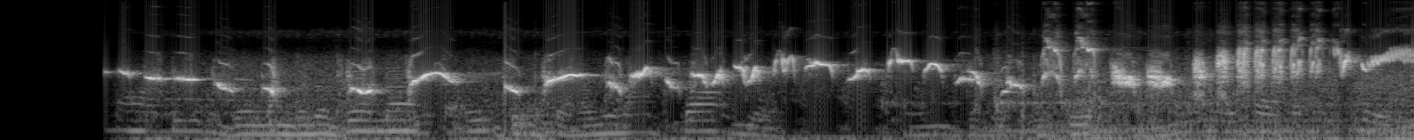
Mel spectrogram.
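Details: Green leafbird (cucak ijo) singing persistently and melodiously: a long, fast run of varied whistled notes that slur up and down, growing louder and denser into bright, chattering phrases toward the end.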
